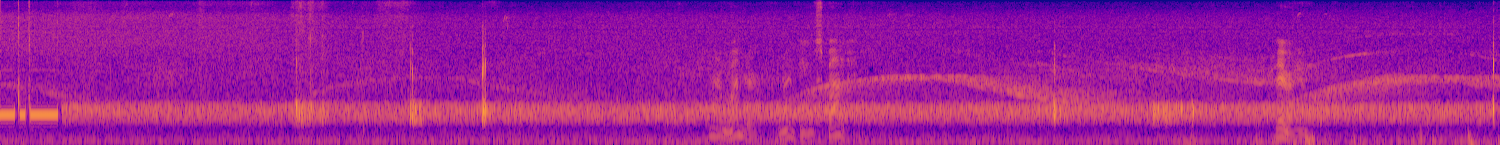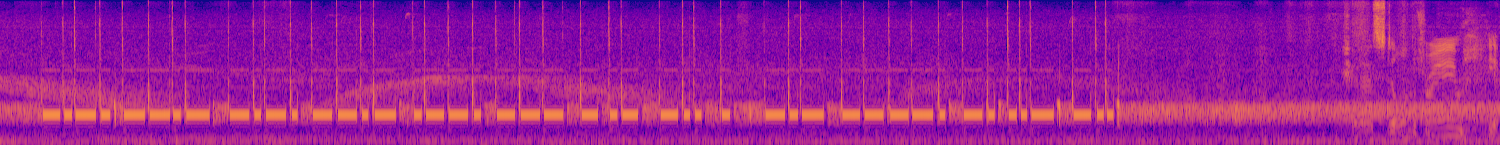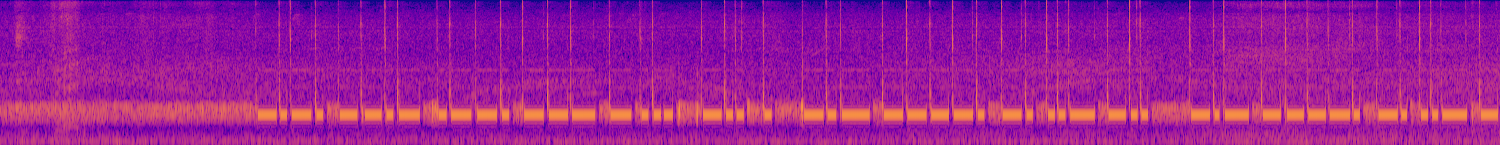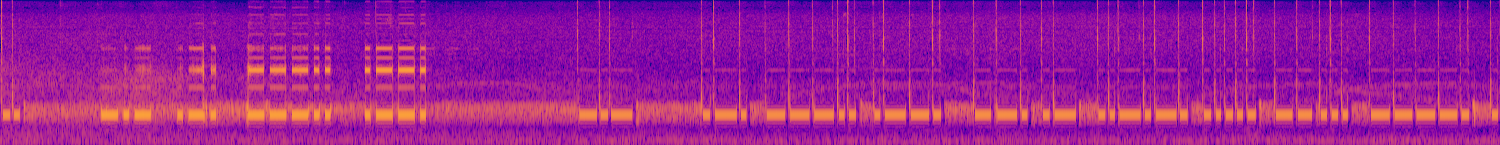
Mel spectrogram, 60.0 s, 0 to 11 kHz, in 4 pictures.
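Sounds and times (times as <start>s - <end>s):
louder keyed tone: 0.0s - 0.6s, 15.4s - 26.2s, 32.5s - 45.2s, 50.8s - 51.4s, 52.0s - 60.0s
morse code tone: 0.0s - 0.7s, 15.4s - 26.4s, 32.4s - 45.2s, 46.0s - 49.3s, 50.7s - 51.4s, 52.0s - 60.0s
receiver hiss: 0.0s - 60.0s.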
